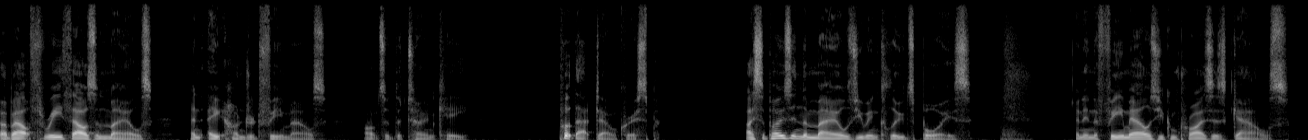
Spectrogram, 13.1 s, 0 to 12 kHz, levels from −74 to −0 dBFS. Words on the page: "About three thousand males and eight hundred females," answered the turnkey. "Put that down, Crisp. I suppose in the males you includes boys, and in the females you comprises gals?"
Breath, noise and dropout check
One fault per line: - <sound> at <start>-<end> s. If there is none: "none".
- breath at 10.0-10.4 s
